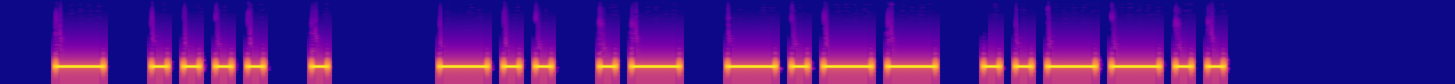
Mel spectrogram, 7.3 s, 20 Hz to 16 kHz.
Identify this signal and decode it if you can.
Morse code, heard as a keyed tone, about 15 wpm, 700 Hz. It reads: THE DAY?
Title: Sentences from Top 1000 Words - Review Part 2 - 15wpm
